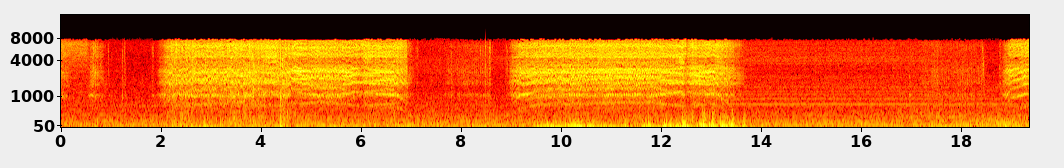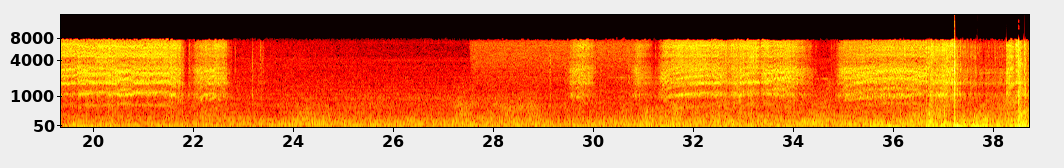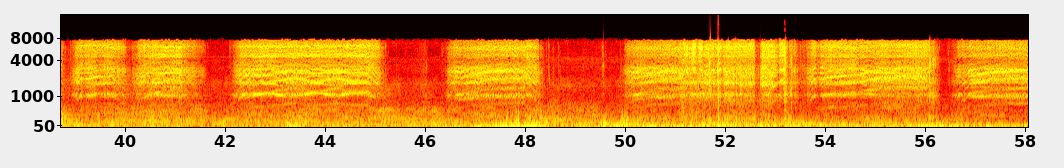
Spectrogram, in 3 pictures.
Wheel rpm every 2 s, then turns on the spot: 20, 130, 160, 80, 50, 160, 110, 0, 10, 80, 150, 40, 0, 0, 10, 50, 150, 90, 130, 90, 80, 120, 110, 90, 40, 120, 150, 150, 110.
6-8 16-18 22-24 44-46 48-50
